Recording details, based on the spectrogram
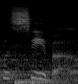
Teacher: the stress is on the middle syllable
